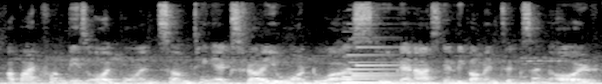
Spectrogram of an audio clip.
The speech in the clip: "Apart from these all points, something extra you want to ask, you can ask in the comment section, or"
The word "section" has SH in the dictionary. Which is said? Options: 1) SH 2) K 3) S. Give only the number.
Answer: 3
